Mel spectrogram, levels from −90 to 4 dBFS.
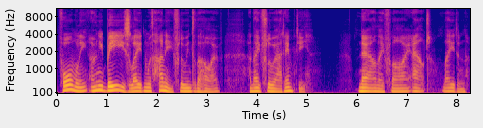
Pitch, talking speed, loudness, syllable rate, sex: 130 Hz, 145 wpm, -17 LUFS, 4.4 syllables/s, male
